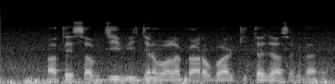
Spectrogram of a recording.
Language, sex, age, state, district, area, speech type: Punjabi, male, 30-45, Punjab, Mansa, urban, spontaneous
